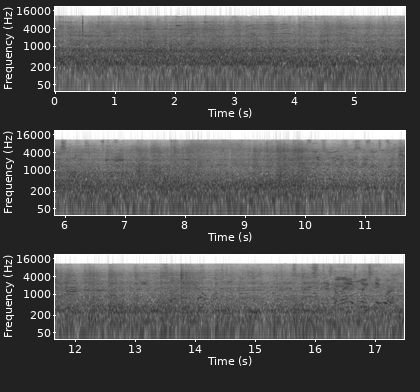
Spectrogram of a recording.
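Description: A subway train rumbles and roars loudly through a tunnel.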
